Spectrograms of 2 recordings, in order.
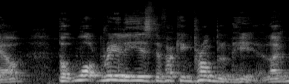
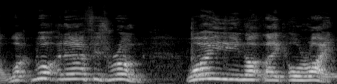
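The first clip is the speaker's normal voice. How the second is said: exasperated outburst; 7 semitones higher, 4 dB louder than usual. Retold or imitated. Exasperated at unresponsive people.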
